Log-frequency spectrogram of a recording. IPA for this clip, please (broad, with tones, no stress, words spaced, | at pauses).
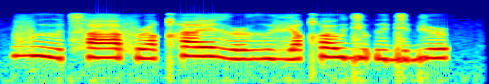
vɯː˦˨t͡sʰaː˧ fə˞˨qʰɛː˦ ɣə˞˨ɣɯ˨ vʲə˞˨˦qʰuː˦dʲu˧ʔɨ˨ dʲɜ˨bʲə˞˦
